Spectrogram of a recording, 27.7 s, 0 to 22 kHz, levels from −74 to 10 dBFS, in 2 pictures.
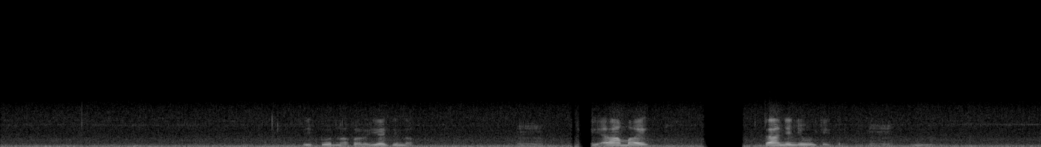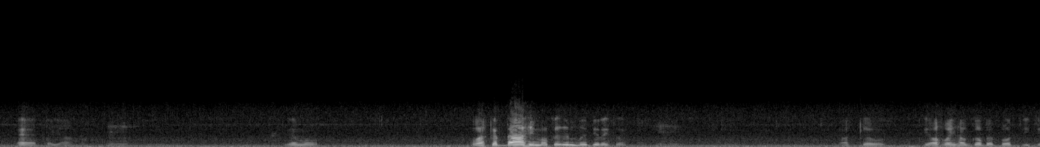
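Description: At 7.61 s comes a short stall from a late packet. The jitter buffer ran dry, so the last sound is held about 34 ms with a faint buzz. Nothing is lost.

A call audio freeze follows from 7.71 to 7.89 s, and a longer one from 9.37 to 9.91 s. Each likely comes from packets held up in transit. The held sound fades into silence, about 90 ms and then 450 ms. The audio then resumes where it stopped.

From 13.53 to 16.78 s the jitter buffer speed-up trims short pitch-period pieces to shed built-up delay. The sound runs about 115% fast at unchanged pitch and feels hurried, losing roughly half a second.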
